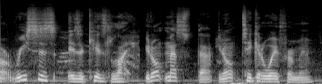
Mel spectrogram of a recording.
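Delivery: ordinary talk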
